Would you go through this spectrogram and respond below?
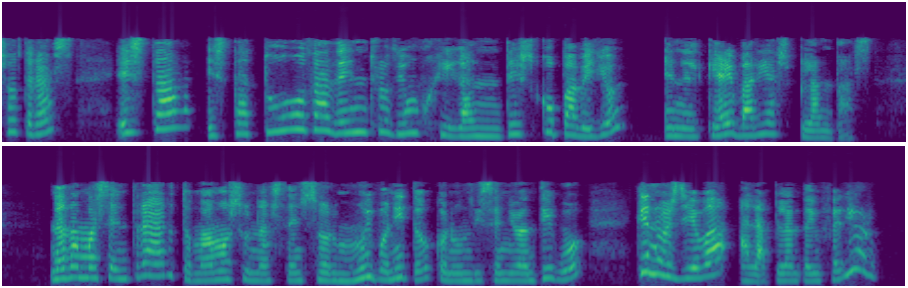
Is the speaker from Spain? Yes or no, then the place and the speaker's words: yes; Barcelona, Catalonia, Spain; Barcelona, mi tierra natal.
